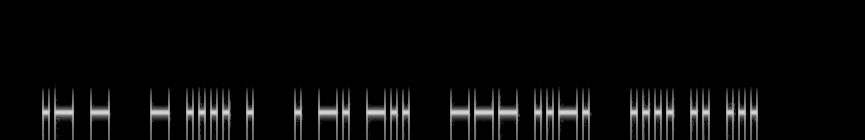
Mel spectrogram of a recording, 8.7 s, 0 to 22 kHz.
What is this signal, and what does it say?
Morse code, heard as a keyed tone, about 20 wpm, 700 Hz. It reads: AT THE END OF HIS
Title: Sets of 5 Words Encore 20wpm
